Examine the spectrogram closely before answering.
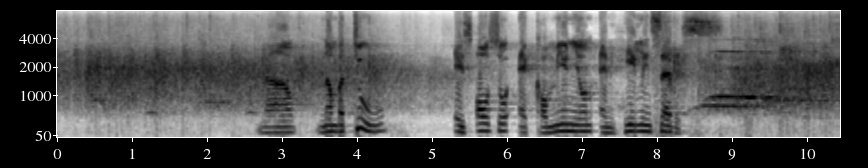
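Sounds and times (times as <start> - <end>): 
loud audience applause: 0.0 - 5.4, 8.2 - 10.4
speech: 2.8 - 4.5, 5.3 - 8.7.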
